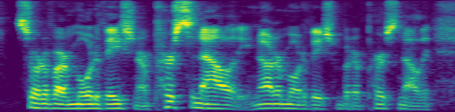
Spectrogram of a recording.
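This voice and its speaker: A man with a Canadian accent and a medium pitch. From Canada. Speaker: board game YouTuber. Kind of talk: gameplay tutorial; tutorial. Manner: hesitant, many fillers. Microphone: phone near.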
